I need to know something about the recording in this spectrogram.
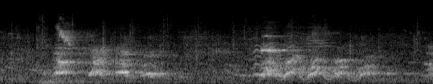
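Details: Ozi, a puppy up for adoption, gives two short bursts of high, tonal yips and barks, the second burst longer and busier, while a person's voice calls softly nearby.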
